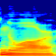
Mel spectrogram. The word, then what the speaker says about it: noir: noir movie doesn't it a nor movie it's noir i think that's how you say it it kind of has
